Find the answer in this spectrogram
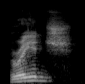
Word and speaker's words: bridge: Silent D appears in DG clusters. Bridge, ridge, edge, ledge, hedge. As you can see, we pronounce J sound, but there is no D at all.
